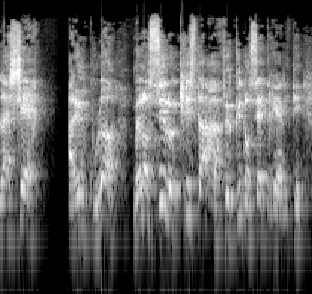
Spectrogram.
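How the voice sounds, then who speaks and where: Using a raised, projected voice, a man speaks with lively intonation in a bright, sharp tone. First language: not French (speaking French). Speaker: religious preacher. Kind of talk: sermon.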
